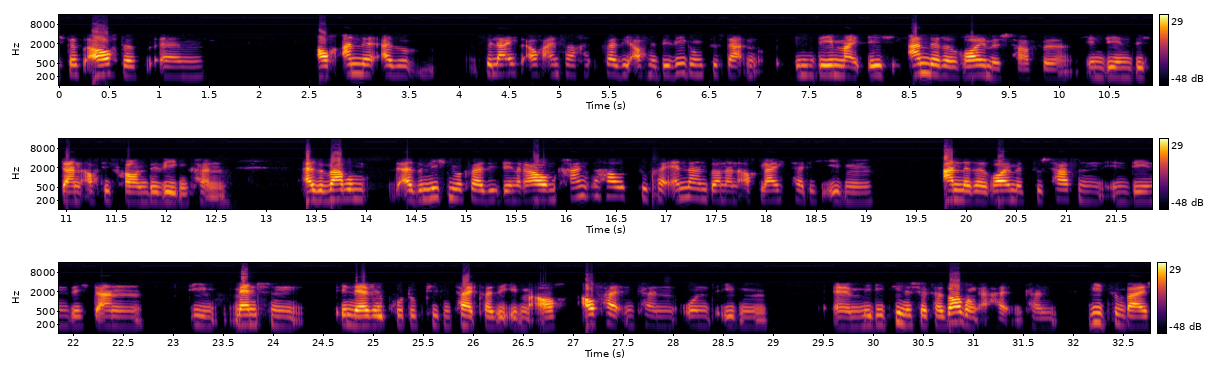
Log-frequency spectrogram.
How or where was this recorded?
phone line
